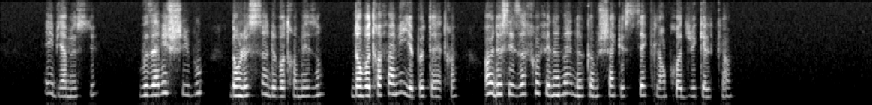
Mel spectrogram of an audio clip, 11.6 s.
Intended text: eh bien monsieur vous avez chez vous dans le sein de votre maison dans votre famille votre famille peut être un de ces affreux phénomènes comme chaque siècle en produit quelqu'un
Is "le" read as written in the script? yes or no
yes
